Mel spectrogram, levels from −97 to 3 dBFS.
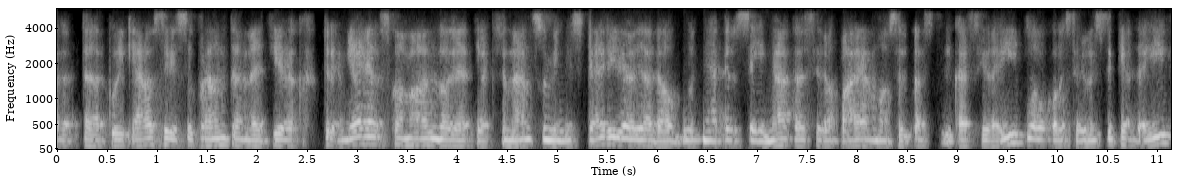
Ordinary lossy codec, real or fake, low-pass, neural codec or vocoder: Opus, 16 kbps; fake; 5.4 kHz; codec, 16 kHz, 1 kbps, FreqCodec, smaller model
